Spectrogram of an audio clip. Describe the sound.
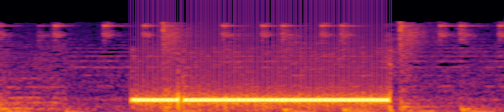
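A telephone keypad tone sounds during a voicemail menu as a key is pressed: one loud, steady electronic beep of a single pitch, holding for over a second before it cuts off, with quiet line hiss on either side.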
